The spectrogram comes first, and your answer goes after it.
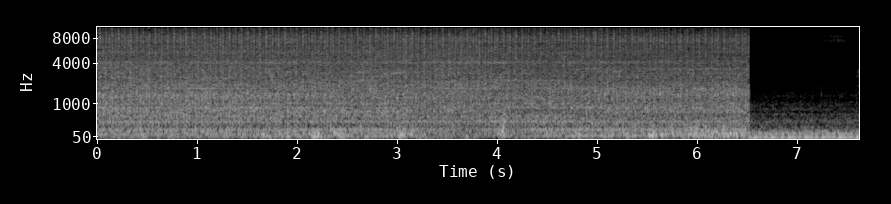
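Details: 2017 Toyota Sienna V6 idling with an uneven beat and occasional low stumbles: random multiple-cylinder misfire (cylinders 3, 5, 6), injector imbalance code; plugs and coils fine, cause dirty injectors, fixed by cleaning them.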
